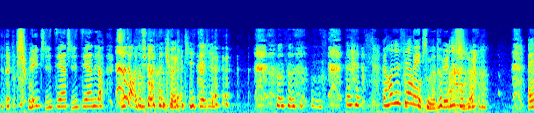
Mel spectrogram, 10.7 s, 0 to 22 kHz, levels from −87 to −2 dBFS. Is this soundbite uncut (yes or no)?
no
